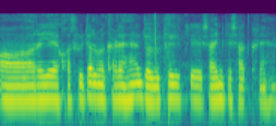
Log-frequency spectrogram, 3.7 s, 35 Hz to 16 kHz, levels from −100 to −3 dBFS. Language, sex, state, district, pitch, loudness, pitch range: Hindi, male, Bihar, Darbhanga, 130 Hz, -17 LUFS, 125-130 Hz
